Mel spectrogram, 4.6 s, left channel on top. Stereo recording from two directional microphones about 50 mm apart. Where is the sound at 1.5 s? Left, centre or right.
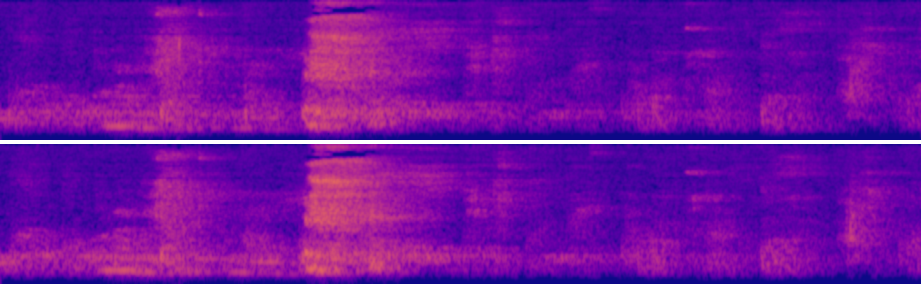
Right.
